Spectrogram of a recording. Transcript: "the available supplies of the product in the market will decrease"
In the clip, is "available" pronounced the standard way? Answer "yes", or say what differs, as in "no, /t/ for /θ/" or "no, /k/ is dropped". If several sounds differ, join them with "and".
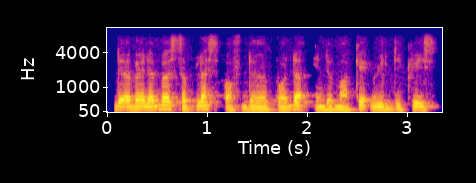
yes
